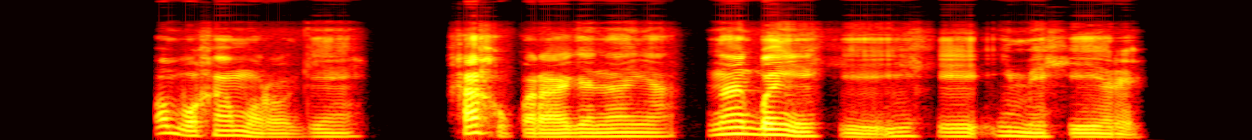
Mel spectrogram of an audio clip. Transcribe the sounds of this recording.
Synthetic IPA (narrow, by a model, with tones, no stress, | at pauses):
ɔ˦bʊ˨xa˦mʊ˨ɾʊ˨ɡɪ˦ | xa˦xʊ˨kʷa˨ɾa˨a˨ɡa˦na˦ɲa˦na˦ɡ͡ba˦ɲe˨˦ke˨i˦xe˦i˦me˦xe˦ɾḛ˨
